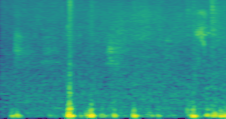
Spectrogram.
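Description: A handful of dull low knocks, about five in two seconds with the loudest near the middle, as a handheld microphone is handled and bumped before someone speaks into it.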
